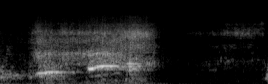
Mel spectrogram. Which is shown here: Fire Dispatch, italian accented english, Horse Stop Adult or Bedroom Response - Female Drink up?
Bedroom Response - Female Drink up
